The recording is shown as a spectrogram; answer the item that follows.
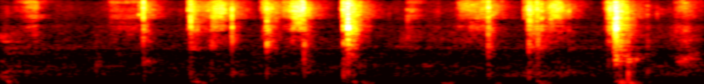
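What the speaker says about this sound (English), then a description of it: "And we'll just do shuffle and we'll do a cut." Tarot cards are shuffled by hand in a rapid series of crisp riffling bursts and soft slaps, close and quiet, with a few brief pauses between strokes.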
